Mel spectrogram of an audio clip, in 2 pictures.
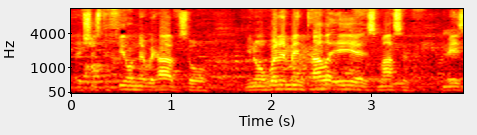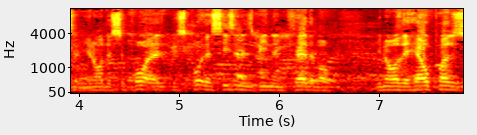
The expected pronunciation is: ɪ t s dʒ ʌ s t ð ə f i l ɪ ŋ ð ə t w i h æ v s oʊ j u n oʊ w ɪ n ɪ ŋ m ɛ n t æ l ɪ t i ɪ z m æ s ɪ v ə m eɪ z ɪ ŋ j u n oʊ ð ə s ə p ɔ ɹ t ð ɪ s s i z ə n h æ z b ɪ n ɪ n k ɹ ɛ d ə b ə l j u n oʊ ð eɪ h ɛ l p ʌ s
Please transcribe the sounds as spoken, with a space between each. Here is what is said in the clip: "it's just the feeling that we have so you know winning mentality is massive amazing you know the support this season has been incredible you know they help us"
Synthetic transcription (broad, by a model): ɪ t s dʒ ʌ s ð ə f i l ɪ ŋ ð ə t w i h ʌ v s oʊ j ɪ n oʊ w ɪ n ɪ m ɛ n t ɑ l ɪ t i ɪ s m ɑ s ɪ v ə m eɪ z ɪ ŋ j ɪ n oʊ ð ə s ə p ɔ ɹ t ð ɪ s s i z ə n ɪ z b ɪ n ɪ n k ɹ ɛ d ə b ə l j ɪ n oʊ ð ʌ h ɛ l p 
